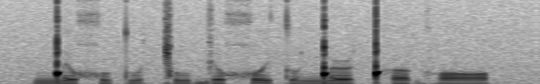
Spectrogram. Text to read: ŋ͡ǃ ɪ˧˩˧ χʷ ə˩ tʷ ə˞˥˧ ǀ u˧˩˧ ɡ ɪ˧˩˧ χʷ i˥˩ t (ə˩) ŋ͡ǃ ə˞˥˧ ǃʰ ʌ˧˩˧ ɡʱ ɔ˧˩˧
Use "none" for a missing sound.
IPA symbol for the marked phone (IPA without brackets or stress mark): ʊ˩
